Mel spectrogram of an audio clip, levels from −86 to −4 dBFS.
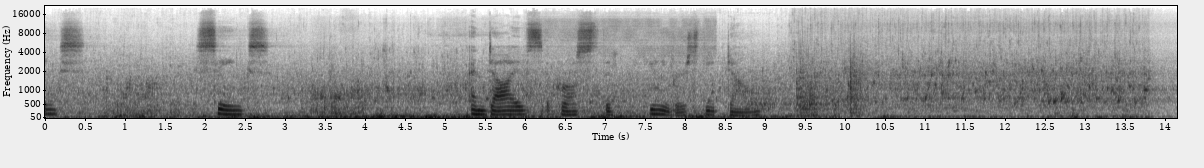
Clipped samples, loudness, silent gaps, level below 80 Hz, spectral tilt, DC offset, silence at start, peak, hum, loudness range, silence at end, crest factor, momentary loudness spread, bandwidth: under 0.1%; -18 LUFS; none; -22 dBFS; -4.5 dB/octave; under 0.1%; 0 s; 0 dBFS; none; 7 LU; 0 s; 16 dB; 11 LU; 19.5 kHz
